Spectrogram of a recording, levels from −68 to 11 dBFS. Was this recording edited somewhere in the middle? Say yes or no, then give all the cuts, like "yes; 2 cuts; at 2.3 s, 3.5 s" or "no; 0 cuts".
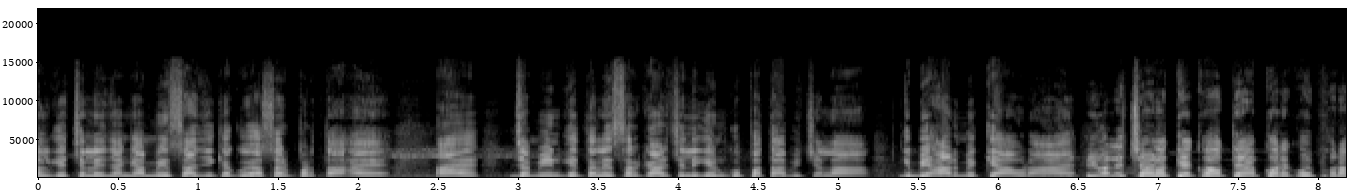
no; 0 cuts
